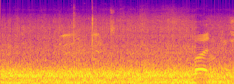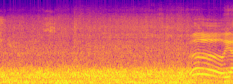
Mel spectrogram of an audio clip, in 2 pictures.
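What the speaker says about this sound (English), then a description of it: "we got a train. That's a loud one" A loud train rumbles past at night in Tokyo during hanami season, a dense low roar filling the whole stretch with wind buffeting the microphone and a brief voice over it.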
